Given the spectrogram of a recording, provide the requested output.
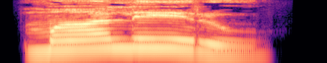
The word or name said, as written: ಮಾಲೇರು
